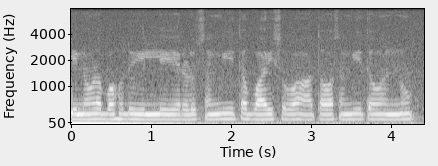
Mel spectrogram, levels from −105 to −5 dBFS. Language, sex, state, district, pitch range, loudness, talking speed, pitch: Kannada, male, Karnataka, Bangalore, 130-135 Hz, -15 LUFS, 110 wpm, 130 Hz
